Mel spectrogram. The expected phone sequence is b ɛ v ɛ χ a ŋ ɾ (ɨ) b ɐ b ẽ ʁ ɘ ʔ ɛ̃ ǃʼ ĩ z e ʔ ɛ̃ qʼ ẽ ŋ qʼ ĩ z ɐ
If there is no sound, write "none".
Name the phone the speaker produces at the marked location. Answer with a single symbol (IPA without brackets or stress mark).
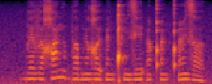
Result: ɨ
